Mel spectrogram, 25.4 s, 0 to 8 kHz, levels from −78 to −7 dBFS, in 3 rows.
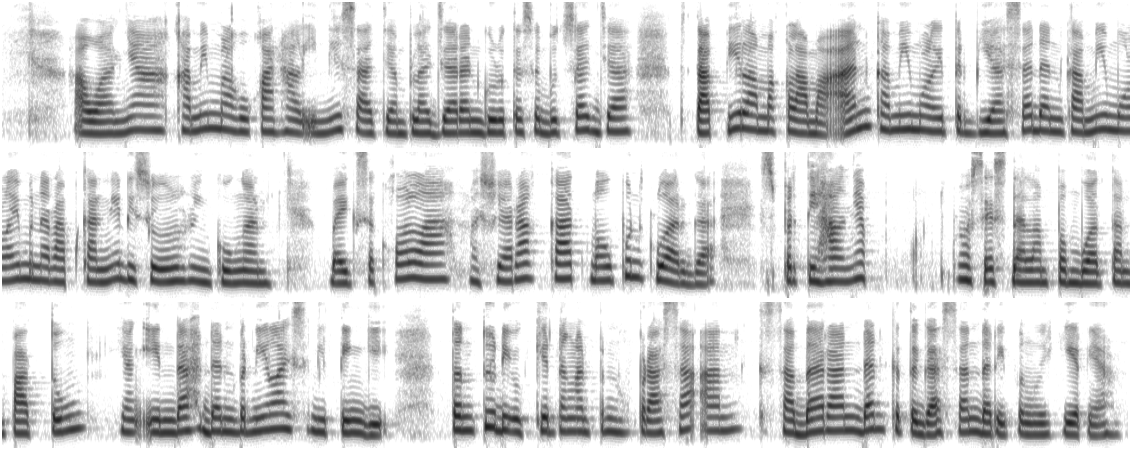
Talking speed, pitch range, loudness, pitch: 120 wpm, 215-255 Hz, -26 LUFS, 235 Hz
